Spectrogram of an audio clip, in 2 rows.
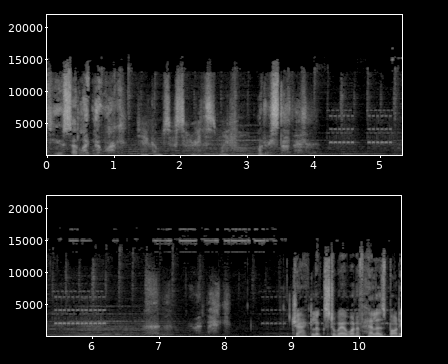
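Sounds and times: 
speech: 0:00.1 - 0:04.1, 0:09.0 - 0:10.6
mobile phone ringing with electronic ringtone: 0:04.2 - 0:10.6.

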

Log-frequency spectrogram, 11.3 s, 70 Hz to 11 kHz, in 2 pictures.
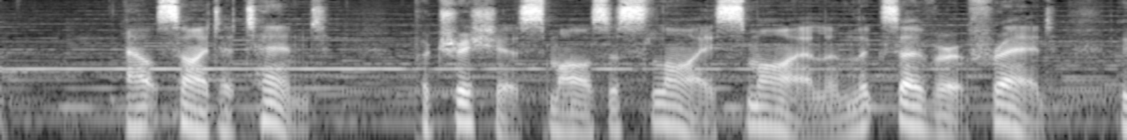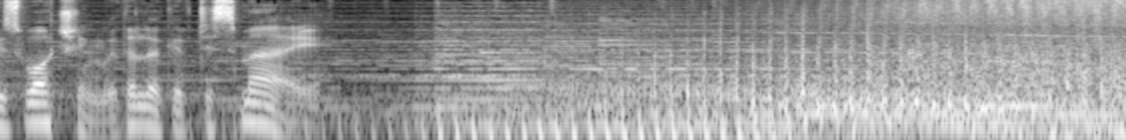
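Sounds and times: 
speech: 0:00.6 - 0:08.0
army helicopter flying away overhead: 0:06.2 - 0:11.2.

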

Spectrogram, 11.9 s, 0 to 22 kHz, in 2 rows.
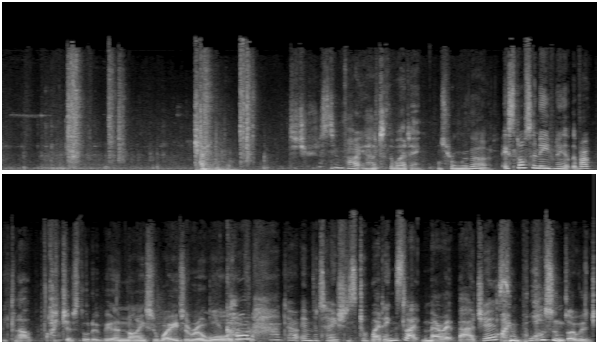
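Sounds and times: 
door shutting with a solid thud: 0:02.0 - 0:02.7
speech: 0:03.5 - 0:11.8.

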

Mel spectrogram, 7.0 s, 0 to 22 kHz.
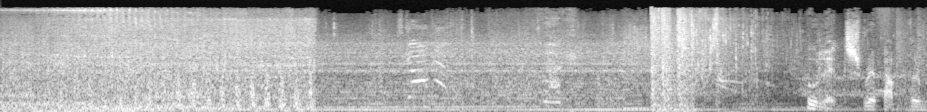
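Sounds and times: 
attack helicopter rotor roar passing overhead: 0:00.0 - 0:05.1
speech: 0:06.0 - 0:06.9.

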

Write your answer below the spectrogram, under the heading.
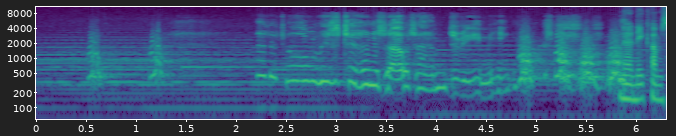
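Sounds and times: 
Dalmatians barking: 0:00.5 - 0:01.5, 0:04.8 - 0:06.3
speech: 0:02.2 - 0:06.3.

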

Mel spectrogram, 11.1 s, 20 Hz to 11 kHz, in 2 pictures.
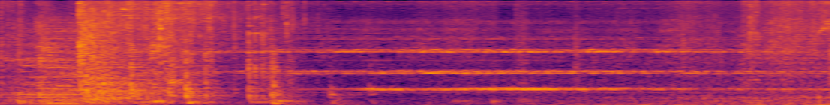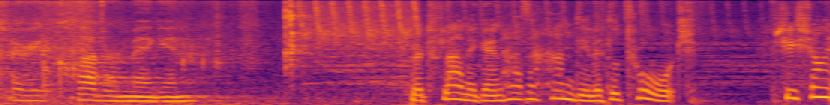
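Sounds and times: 
light bulb smashed with a cutlery knife: 0:00.5 - 0:02.1
steady tonal hum: 0:02.0 - 0:09.4
speech: 0:05.6 - 0:07.0, 0:08.3 - 0:11.0.

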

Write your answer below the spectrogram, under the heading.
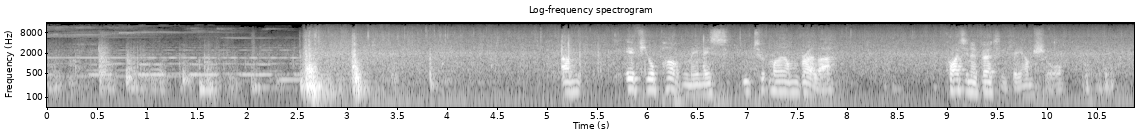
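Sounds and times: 
front door being opened: 0:00.0 - 0:04.2
speech: 0:05.2 - 0:08.0, 0:09.0 - 0:10.8.

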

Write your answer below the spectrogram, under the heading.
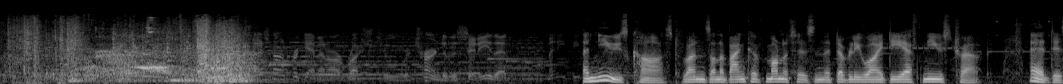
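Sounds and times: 
doors bursting open as a lizard crashes through them: 0:00.0 - 0:02.9
speech: 0:04.4 - 0:10.6.

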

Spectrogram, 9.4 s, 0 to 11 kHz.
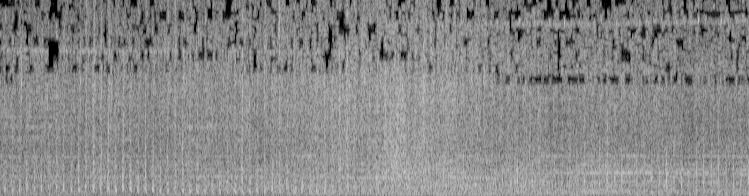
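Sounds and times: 
helicopter taking off with thumping rotor and engine whine: 0:00.0 - 0:09.3.

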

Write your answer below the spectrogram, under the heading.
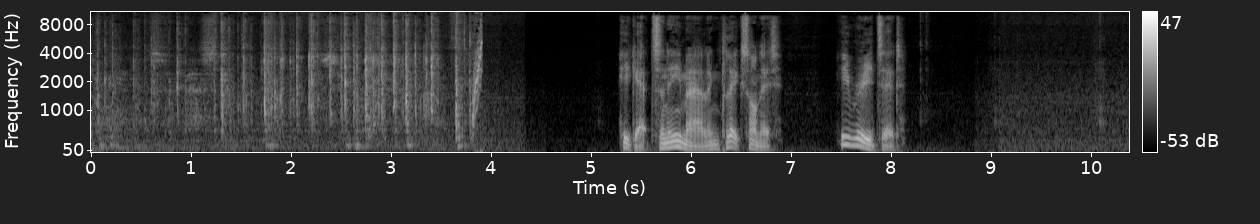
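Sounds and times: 
rapid intense typing on a computer keyboard: 0:00.0 - 0:03.8
speech: 0:05.3 - 0:08.2.

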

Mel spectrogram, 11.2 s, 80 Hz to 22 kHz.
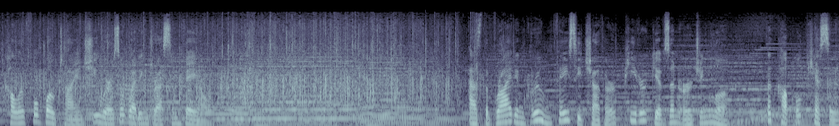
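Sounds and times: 
group applauding outside a large church at a wedding: 0:00.0 - 0:07.3
speech: 0:00.1 - 0:03.7, 0:06.3 - 0:11.1.

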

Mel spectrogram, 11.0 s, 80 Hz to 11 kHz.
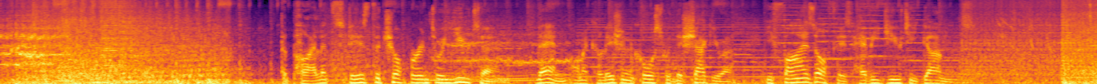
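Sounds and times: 
car tires skidding while braking suddenly during a chase: 0:00.0 - 0:10.9
low car engine rumble: 0:00.0 - 0:10.9
speech: 0:03.0 - 0:09.9.

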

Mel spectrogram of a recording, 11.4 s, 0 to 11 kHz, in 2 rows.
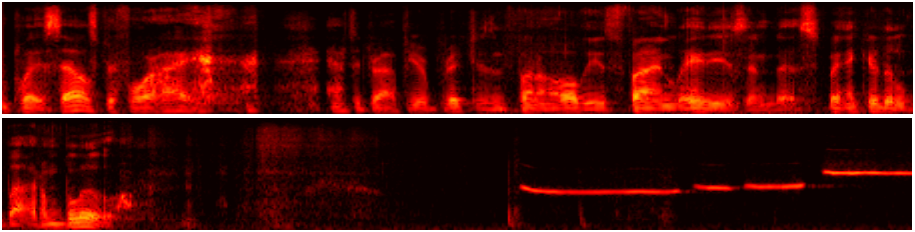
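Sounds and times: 
speech: 0:00.0 - 0:06.6
soft breathy sniff: 0:07.1 - 0:08.1
person whistling a short rising tune: 0:08.9 - 0:11.3.

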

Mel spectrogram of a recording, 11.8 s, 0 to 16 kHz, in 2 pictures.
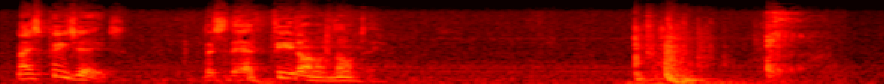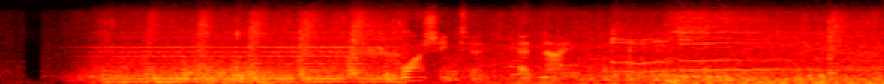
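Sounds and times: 
speech: 0:00.1 - 0:02.6, 0:08.6 - 0:10.7
dark car engine rumbling with faint whine while parking on a curb in Washington: 0:06.4 - 0:11.7.

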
